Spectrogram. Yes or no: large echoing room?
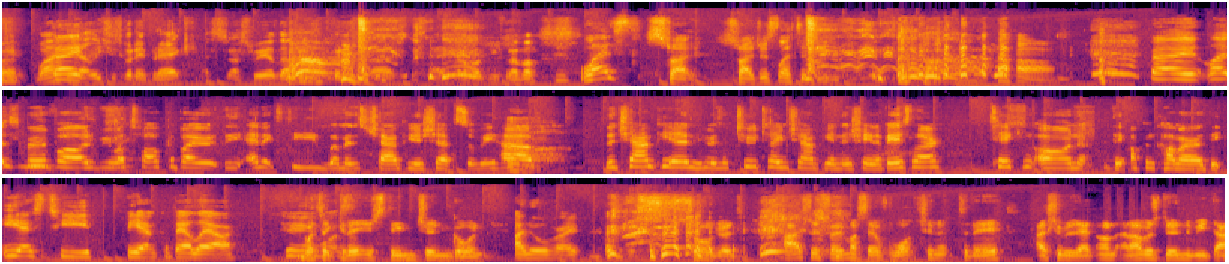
no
